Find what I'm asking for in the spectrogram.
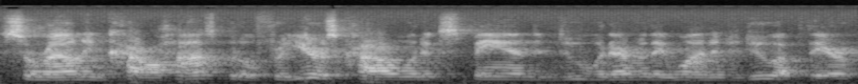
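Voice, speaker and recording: A man with an American accent at a very fast pace, with audible room echo and noticeable background noise. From Chicago South Side. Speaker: community organizer. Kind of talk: public talk to an audience. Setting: forum event with live audience. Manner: speeds up as he goes.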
